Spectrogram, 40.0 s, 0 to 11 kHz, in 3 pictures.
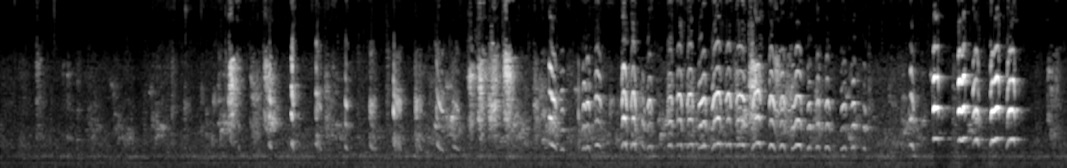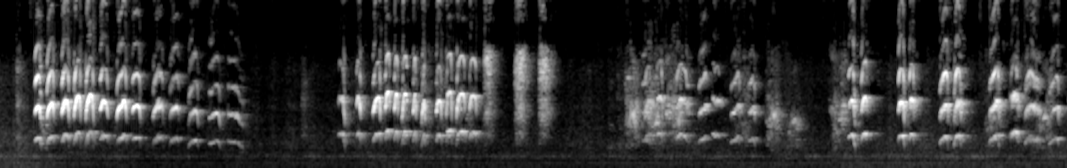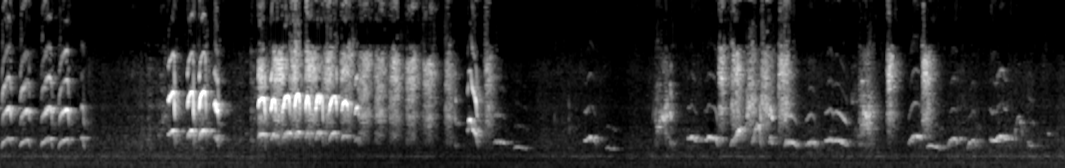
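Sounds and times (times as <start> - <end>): cockatiel chattering and warbling: 2.0 - 16.4.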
